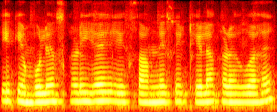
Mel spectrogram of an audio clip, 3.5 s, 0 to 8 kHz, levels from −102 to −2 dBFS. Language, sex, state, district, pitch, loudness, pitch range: Hindi, female, Uttar Pradesh, Lucknow, 190 Hz, -15 LUFS, 185-195 Hz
